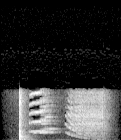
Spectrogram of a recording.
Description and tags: Door opening with a knock
Chirp, Door, knock, open, opening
